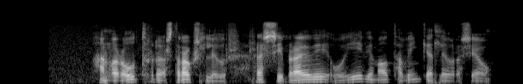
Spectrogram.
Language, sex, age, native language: Icelandic, male, 50-59, Icelandic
